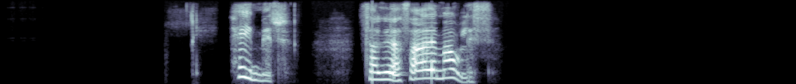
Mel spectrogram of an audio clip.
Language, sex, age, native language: Icelandic, female, 50-59, Icelandic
